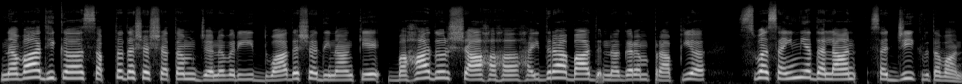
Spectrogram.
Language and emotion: Sanskrit, neutral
